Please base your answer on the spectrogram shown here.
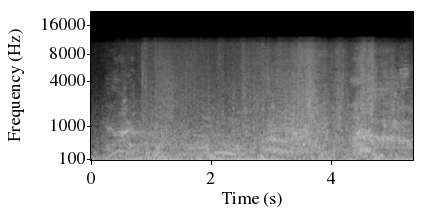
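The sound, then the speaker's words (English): Water sloshing and churning as a werewolf-like creature wades across a river, a loud, steady rush of splashing without clearly separate steps. “the wolfman is wading across the nearby river”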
